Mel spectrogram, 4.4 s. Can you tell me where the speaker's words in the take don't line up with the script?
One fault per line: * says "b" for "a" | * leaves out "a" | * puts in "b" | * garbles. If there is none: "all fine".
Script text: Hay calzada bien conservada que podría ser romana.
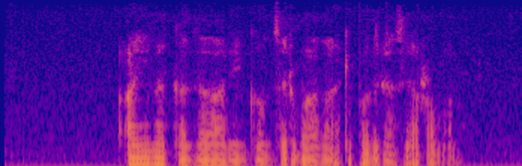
* puts in "una"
